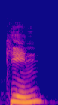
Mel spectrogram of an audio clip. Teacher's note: Kin, con el sonido particular de la lengua tzeltal, significa fiesta. Pero si le quito la glotal y digo, en lugar de decir kin, digo kin, significa ve al baño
